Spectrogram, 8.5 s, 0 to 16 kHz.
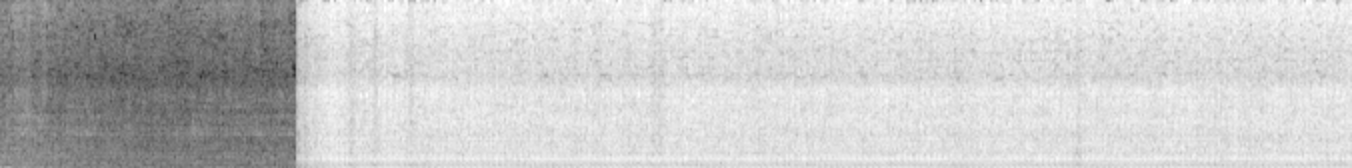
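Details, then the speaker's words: Cub Cadet 1106 riding lawn tractor (1987; listed as 1986), sat over 4 years: engine catches and settles into a slow, steady low thump about four beats a second. Very low idle; carburetor needs more tuning. "Almost enter this into a low idle contest if any of you guys remember those."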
